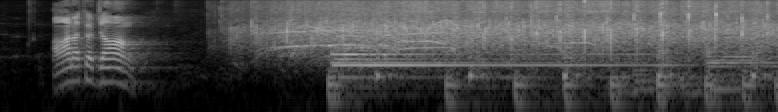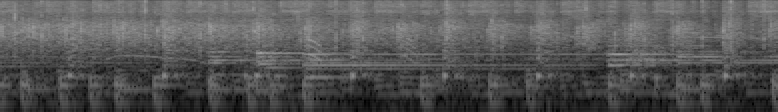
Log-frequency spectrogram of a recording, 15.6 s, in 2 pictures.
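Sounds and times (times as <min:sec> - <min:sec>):
speech: 0:00.5 - 0:01.5
audience applause and cheers welcoming a storyteller on stage: 0:02.1 - 0:15.5
rhythmic musical bed with low repeating bass line: 0:03.3 - 0:15.5.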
